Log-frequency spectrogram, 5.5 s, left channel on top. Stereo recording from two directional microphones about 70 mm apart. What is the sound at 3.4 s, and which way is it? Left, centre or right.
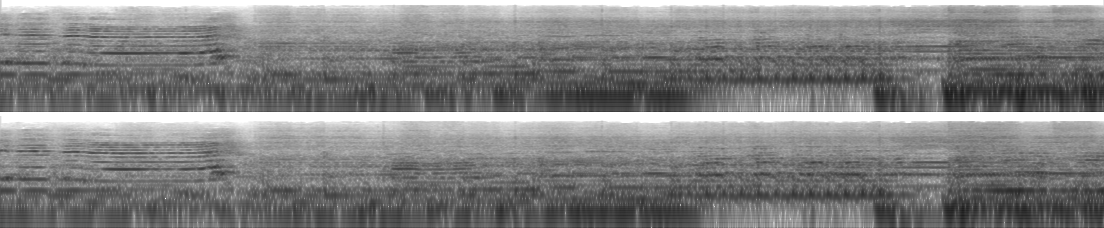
Music, centre.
